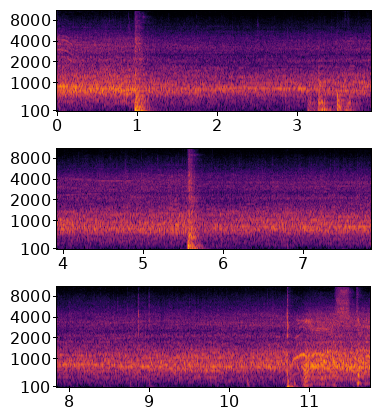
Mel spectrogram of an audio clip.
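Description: Bodies slam heavily onto a wrestling mat.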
